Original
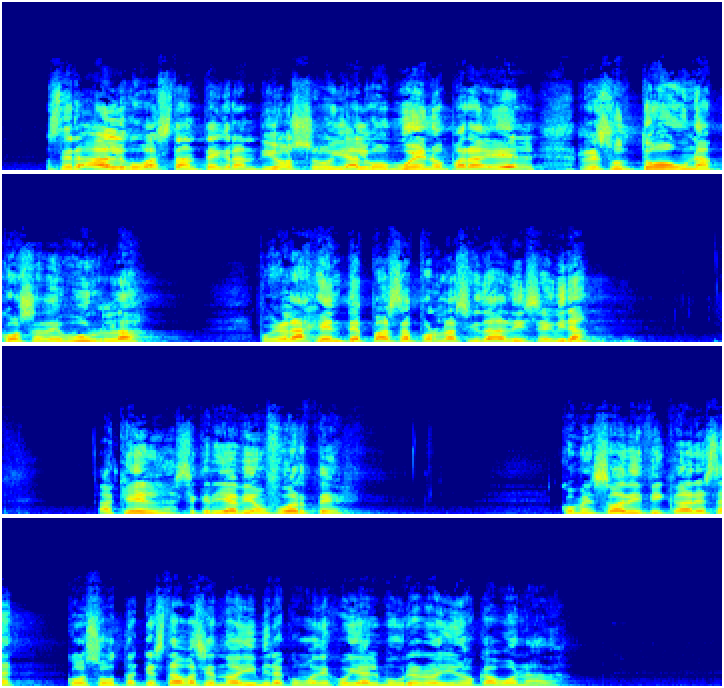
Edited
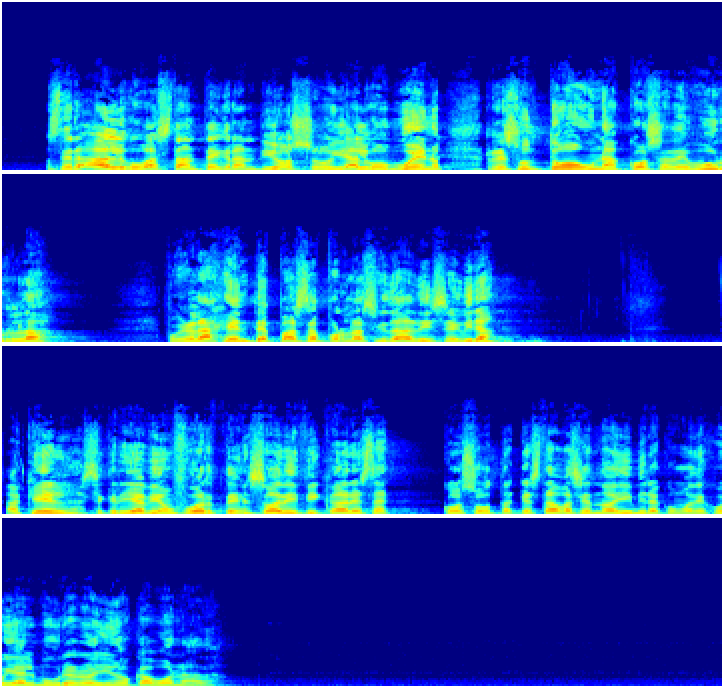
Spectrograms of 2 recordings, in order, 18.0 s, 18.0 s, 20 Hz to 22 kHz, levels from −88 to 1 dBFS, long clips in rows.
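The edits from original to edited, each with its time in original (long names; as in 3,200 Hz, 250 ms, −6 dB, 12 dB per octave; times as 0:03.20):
0:02.72–0:03.30: remove
0:11.09–0:12.66: remove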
